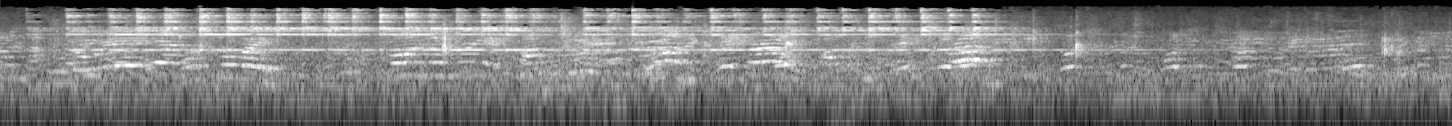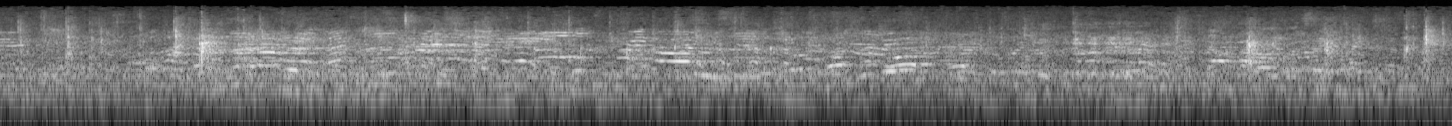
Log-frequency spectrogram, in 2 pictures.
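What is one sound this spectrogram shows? Young women and men chatter and call out in the open air.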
